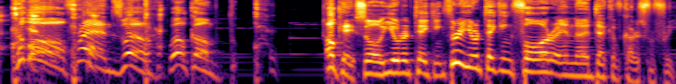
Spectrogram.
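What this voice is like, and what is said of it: Put-on accent. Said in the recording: “Keep the accent, lose the smoke thing.”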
